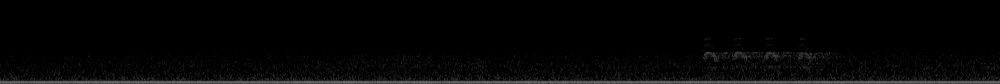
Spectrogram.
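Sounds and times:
steady low hum: 0.0 - 10.0
distant bird calling: 7.0 - 8.5.

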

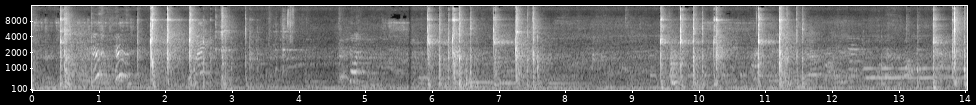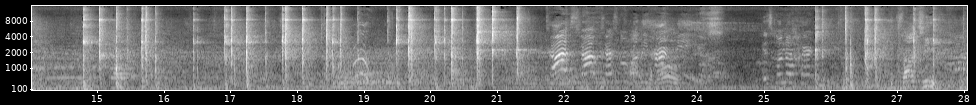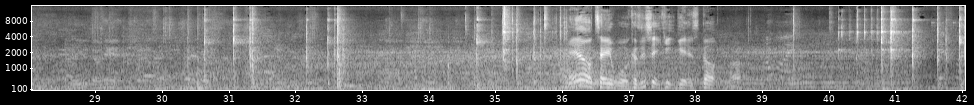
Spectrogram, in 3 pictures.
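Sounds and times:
background chatter: 0.0 - 5.9, 7.6 - 42.0
air hockey puck clacking: 5.8 - 7.8, 9.4 - 11.7, 14.8 - 18.8, 19.4 - 21.5, 30.5 - 32.9, 40.2 - 42.0.

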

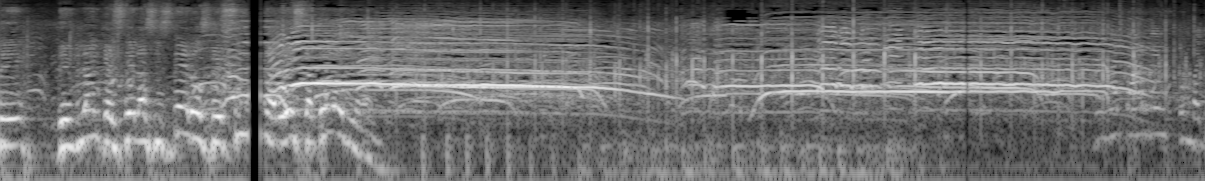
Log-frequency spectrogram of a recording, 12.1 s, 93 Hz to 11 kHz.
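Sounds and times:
crowd cheering: 1.9 - 12.0.

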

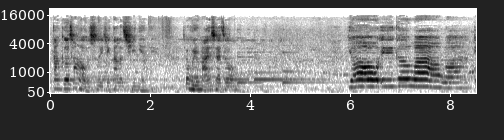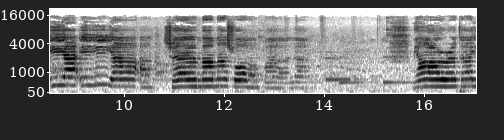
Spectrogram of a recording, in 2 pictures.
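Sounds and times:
woman singing: 5.9 - 14.1, 15.4 - 17.0.

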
